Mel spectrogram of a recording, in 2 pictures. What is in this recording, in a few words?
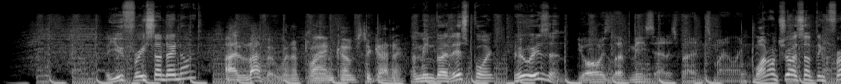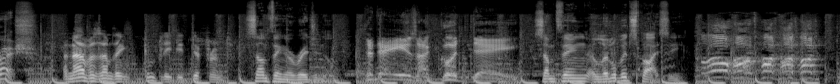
Radio Promo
